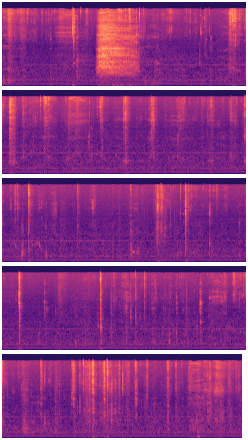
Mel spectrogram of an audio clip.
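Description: A person chewing dried pollock jerky (meoktae), with small crunches and clicks scattered throughout. There is a short, loud rush of noise about two seconds in.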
